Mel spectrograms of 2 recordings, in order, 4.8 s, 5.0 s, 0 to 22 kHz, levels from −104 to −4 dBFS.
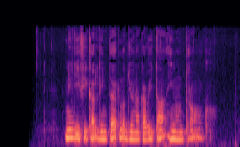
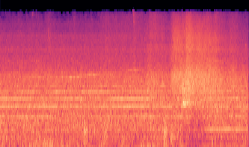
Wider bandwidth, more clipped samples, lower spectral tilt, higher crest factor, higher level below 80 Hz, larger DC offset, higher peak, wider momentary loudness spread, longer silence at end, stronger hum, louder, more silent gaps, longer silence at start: second, 11 kHz vs 16 kHz; neither; first, -8 dB/octave vs -1 dB/octave; about the same, 18 dB vs 18 dB; second, -66 dBFS vs -38 dBFS; neither; second, -18 dBFS vs 0 dBFS; about the same, 8 LU vs 7 LU; first, 0.65 s vs 0 s; neither; second, -35 LUFS vs -17 LUFS; neither; first, 1.3 s vs 0 s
